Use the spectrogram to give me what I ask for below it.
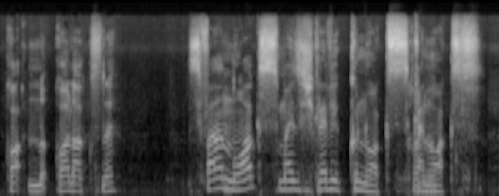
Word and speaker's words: Knox: Se fala Knox, mas se escreve Knox.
